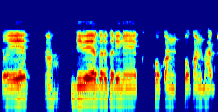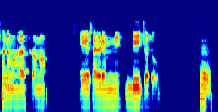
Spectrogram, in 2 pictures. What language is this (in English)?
Gujarati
